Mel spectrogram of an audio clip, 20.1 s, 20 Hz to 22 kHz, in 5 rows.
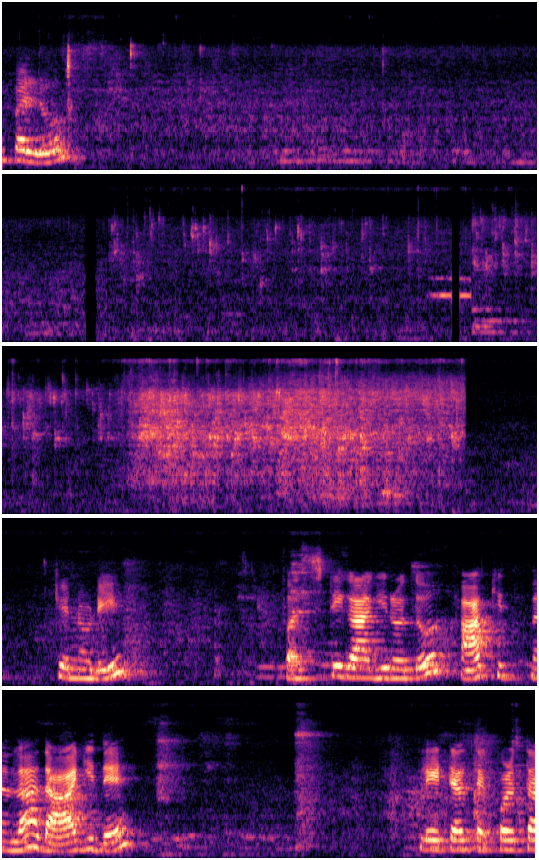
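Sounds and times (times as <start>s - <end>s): oil sizzling and bubbling: 0.0s - 11.6s.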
